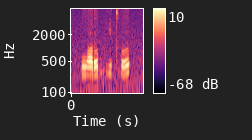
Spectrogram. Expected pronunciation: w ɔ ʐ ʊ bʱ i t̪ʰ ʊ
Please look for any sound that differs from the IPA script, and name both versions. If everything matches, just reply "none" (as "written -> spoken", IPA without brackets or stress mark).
ʐ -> ɾ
